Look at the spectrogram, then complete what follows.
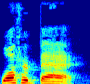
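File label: "water bag", English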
